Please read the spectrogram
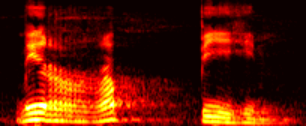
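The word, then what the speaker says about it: مِنْ رَبِّهِمْ: Tulisannya min rabbihim. Membacanya karena ini idgham bila gunah langsung masuk tanpa mendengung.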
